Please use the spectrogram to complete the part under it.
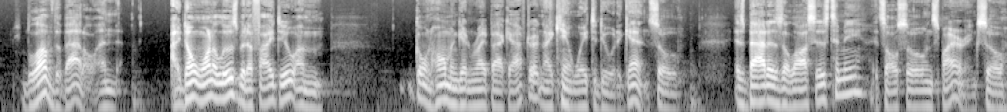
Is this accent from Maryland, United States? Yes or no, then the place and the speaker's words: no; Boston, Massachusetts, United States; He's from New York and I'm from Boston.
